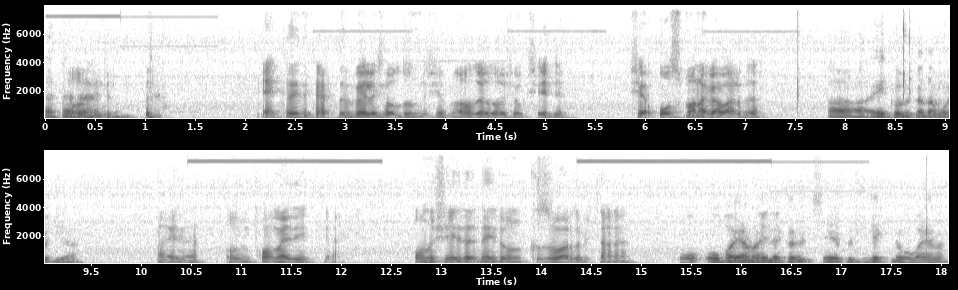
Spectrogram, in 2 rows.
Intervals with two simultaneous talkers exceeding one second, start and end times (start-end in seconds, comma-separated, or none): none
